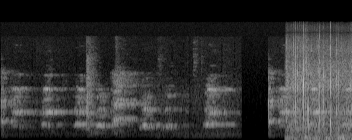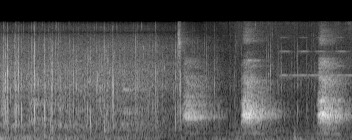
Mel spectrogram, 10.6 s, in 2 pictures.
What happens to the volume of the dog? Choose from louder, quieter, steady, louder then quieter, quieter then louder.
louder.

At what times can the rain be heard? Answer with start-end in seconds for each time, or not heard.
4.2-10.5.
